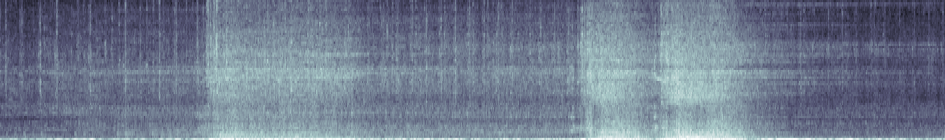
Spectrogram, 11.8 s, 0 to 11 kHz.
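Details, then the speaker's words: 1969 Dodge Dart GT revived after nearly 12 years with a new Amazon carburetor: the choke re-engages and the engine runs super rough, loading up rich. The idle is lumpy with hanging throttle blips, blamed on a faulty choke pull-off/unloader and a weak return spring. "See what's going on underneath here. We do need to adjust the uh mixture screws and stuff. Seems like it's loading [Music] up."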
